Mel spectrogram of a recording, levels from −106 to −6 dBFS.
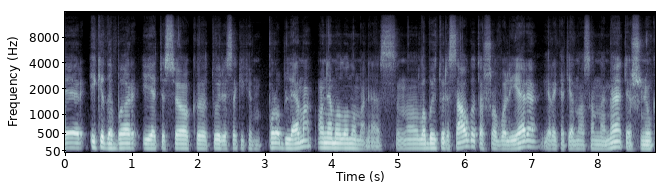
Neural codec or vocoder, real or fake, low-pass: none; real; 14.4 kHz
